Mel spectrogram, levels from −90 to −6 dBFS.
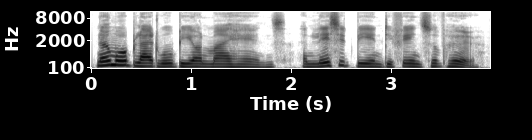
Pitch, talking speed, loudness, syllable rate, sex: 170 Hz, 225 wpm, -18 LUFS, 4.9 syllables/s, female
